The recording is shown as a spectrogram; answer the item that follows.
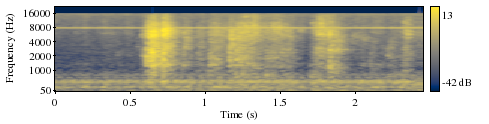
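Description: Croutons poured from a plastic snack bag into a plastic bowl, with the bag rustling: two short bursts, about half a second in and near the end.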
